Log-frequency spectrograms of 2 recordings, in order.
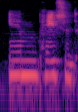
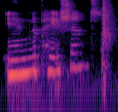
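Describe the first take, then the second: First: The word begins with an 'im' sound. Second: The word begins with an 'in' sound. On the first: Someone cannot wait for anything. The speaker calls it right. "impatient is the correct way to say the opposite of patient" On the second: Someone is staying in a hospital. The speaker calls it wrong. "people say in. They say inpatient. That's not correct"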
